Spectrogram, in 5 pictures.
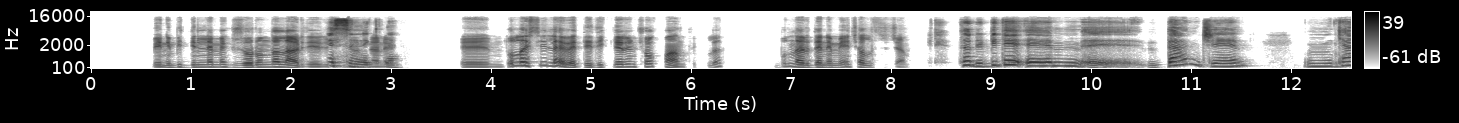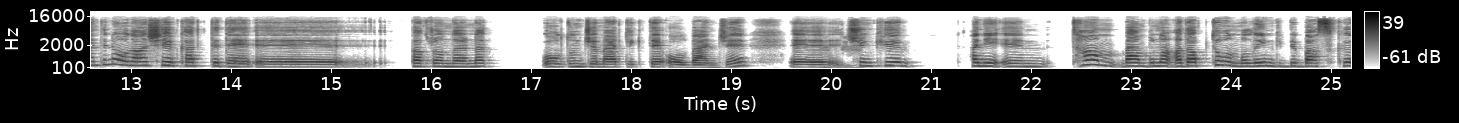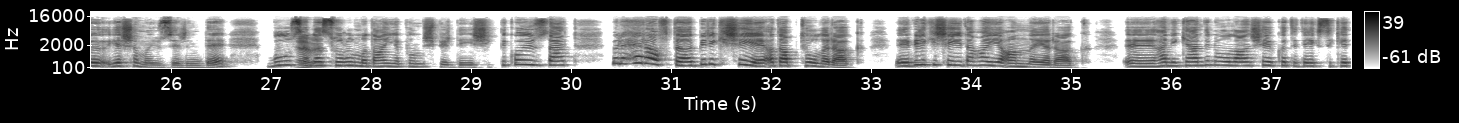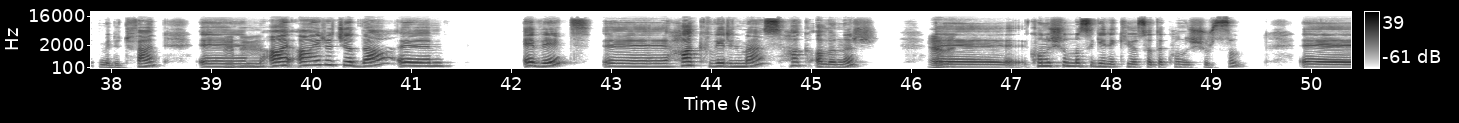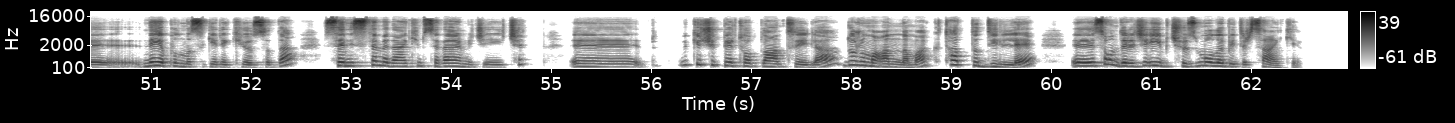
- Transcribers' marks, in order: other background noise; tapping
- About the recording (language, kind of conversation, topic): Turkish, advice, İş yerinde büyük bir rol değişikliği yaşadığınızda veya yeni bir yönetim altında çalışırken uyum süreciniz nasıl ilerliyor?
